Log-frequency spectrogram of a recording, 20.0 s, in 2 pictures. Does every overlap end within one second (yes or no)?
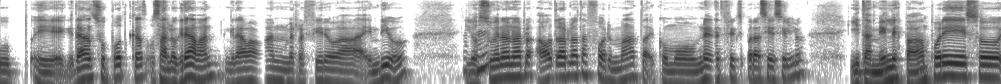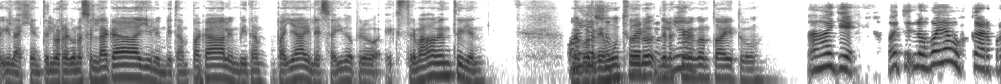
no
